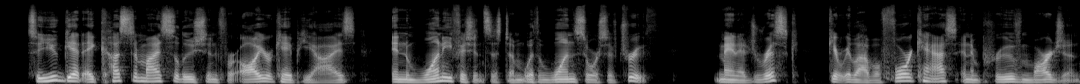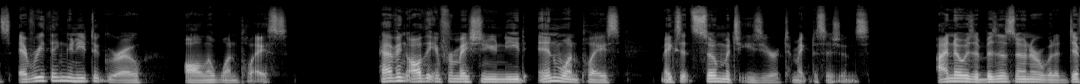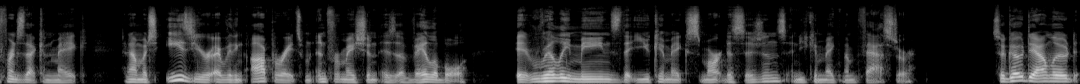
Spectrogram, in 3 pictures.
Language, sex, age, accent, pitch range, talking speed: English, male, 30-49, American, 110-140 Hz, 170 wpm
